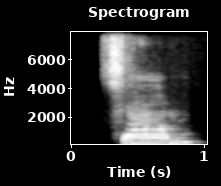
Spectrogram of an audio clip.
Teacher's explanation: not only is the L silent, but so is the P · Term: silent L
